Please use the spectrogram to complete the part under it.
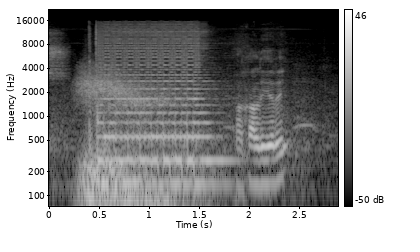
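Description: A buzzer sounds with a loud electronic tone.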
